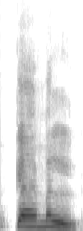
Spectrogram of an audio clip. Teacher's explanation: कैमल के कै को स्ट्रेस दिया है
